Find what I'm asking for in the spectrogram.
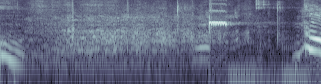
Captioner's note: blows whistle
